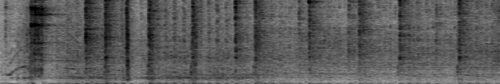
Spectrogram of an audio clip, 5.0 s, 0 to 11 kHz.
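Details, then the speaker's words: RATO 9.0 225 outboard on a 1973 Lund S-18 Resorter, cold start on choke after an oil top-up: catches quickly and settles into a busy, slightly uneven lawnmower-like putter with no knocks or misses; healthy start. "But she really kind of blows my mind on how quick she fires up. Gotta hit that choke, pop it in there."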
